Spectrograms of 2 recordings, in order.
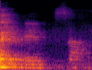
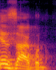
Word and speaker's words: hexágono: Hexágono. Hexágono. Hexágono. Hexágono. Hexágono. A pronúncia correta é hexágono. E eu toda vida falei heágono.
